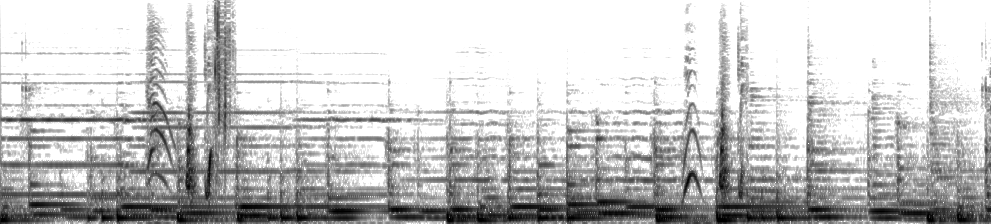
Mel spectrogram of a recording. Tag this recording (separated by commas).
pop, Music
